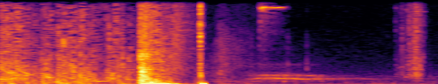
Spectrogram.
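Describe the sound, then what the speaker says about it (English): Sniper rifle shots in the video game Ghost Recon Wildlands, two sharp, loud cracks close together followed by a fainter report and a lingering tail, with a voice talking faintly underneath. "the high damage of the sniper rifle is very helpful in this scenario"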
